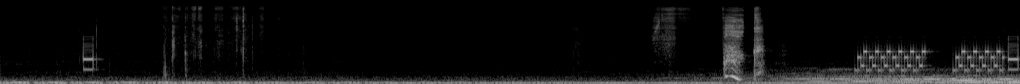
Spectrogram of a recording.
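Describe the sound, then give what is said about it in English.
Electronic telephone dialing tones sound over a low rumbling background as someone calls back, followed near the end by two bursts of a bright, warbling phone ring. A few clicks and a brief muttered word come in between. “Look, I'm going to hang up. I want to check the recording. Yeah, me too. I'll call back in a sec.”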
